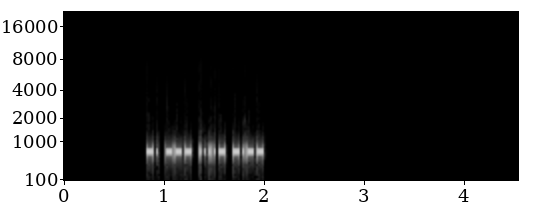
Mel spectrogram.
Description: Morse code, heard as a keyed tone, about 48 wpm, 700 Hz. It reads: NO4Y
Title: USA Call Signs - 4 Characters - Repeated 2x - 50wpm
